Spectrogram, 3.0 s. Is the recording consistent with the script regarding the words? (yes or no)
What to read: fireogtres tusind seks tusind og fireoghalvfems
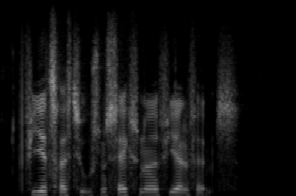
no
